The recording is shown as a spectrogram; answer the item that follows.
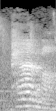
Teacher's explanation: in English its Panama on the first syllable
